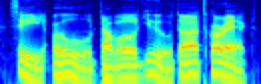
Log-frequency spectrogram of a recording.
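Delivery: very slow spelled-out letters; Speak and Spell voice. Pretend. Host spelling cow like a Speak and Spell toy, very slow. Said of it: "speak and spell".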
